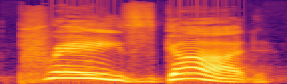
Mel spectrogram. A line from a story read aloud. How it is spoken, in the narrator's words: shouting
